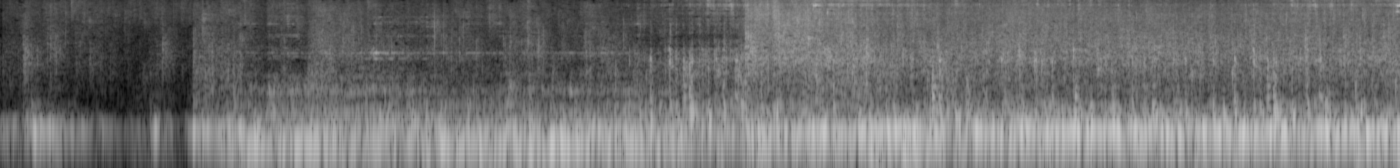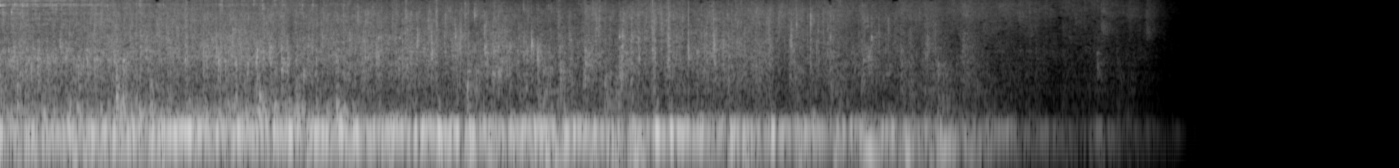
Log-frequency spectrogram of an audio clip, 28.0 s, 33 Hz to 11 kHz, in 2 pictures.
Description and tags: Indy Rocks Falling Cue 4 Ve
The sound of a temple door crushing to the the ground as our adventurer escapes. Water starts to flood. The end is close. Using Logic Pro 8.
While entering a... added by Benboncan
film, radio, rocks, sound-effect, tv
